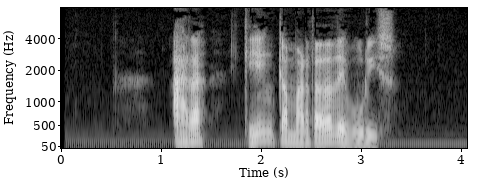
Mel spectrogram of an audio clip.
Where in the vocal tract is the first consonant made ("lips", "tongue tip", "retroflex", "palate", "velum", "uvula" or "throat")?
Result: tongue tip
